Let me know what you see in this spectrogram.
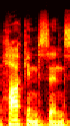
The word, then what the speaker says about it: Hockenson: Hockenson.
